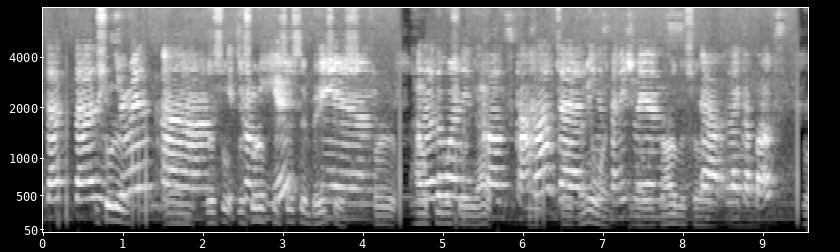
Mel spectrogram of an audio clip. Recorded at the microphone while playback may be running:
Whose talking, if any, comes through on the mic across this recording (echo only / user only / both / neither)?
both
